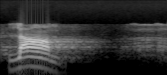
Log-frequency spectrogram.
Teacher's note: لام کی میم جو ہے وہ ہونٹوں کے خشک حصے سے ادا ہوتی ہے، وہ حصہ جو باہر رہتا ہے.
